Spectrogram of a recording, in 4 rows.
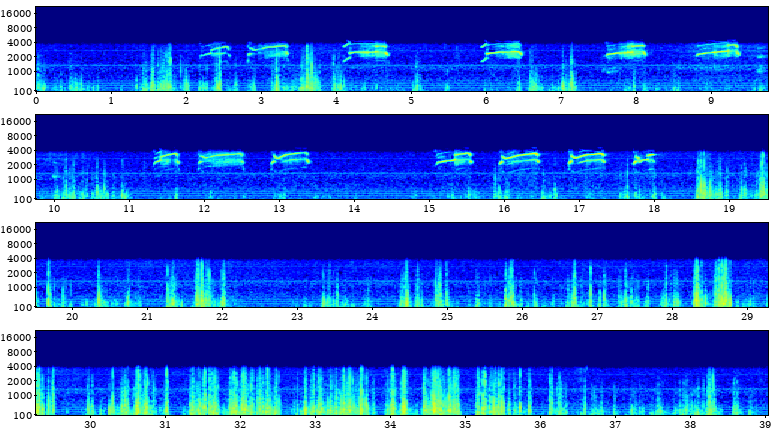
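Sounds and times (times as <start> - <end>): osprey calling: 2.2 - 3.4, 4.0 - 4.8, 5.9 - 6.6, 7.6 - 8.2, 8.8 - 10.2, 11.3 - 13.5, 15.1 - 18.1.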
